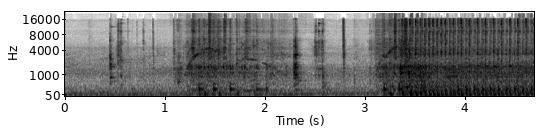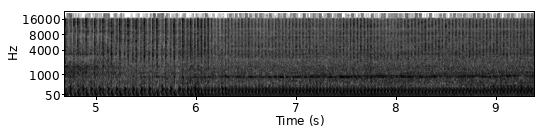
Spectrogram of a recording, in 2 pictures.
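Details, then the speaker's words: 24-inch Powersmart snow blower, near new, after cleaning a clogged carburetor jet/air bleed from old gas: catches after a few pulls, choke fully off, holds steady even speed; no longer surging. "There we go, choke all the way off. It's no longer surging."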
